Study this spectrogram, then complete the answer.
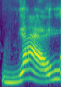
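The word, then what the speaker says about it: guau: Y wow en español se escribe wow. G-U-A-U. Wow. Wow.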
